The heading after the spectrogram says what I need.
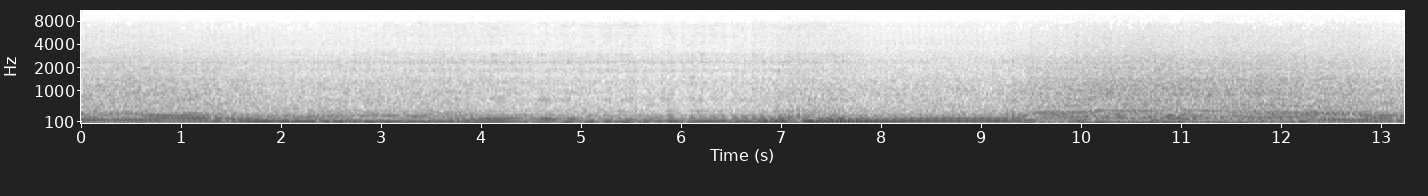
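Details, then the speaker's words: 1964 Jeep CJ5, one-owner barn find with a previously locked-up engine, revived and running: smooth, steady note that rises briefly with a rev and settles back, firing evenly with no knocks; some exhaust smoke expected to clear. Normal running. "oh guys I am just so happy about this you guys hear how smooth this thing's actually running this is unbelievable from being being a locked up hunk of scrap IR to running that smooth that quickly is impressive"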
